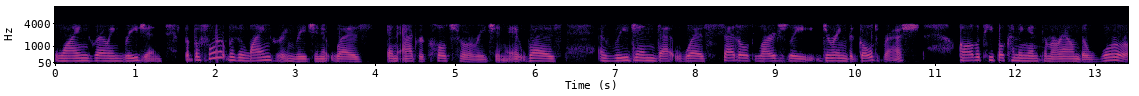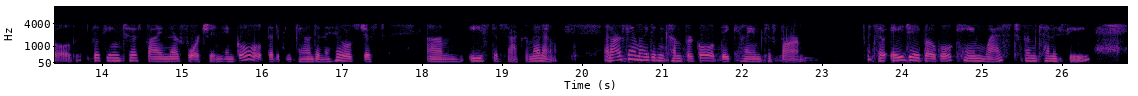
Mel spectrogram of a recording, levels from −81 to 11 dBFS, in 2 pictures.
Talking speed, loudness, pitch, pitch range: 165 wpm, -37 LUFS, 150 Hz, 135-165 Hz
